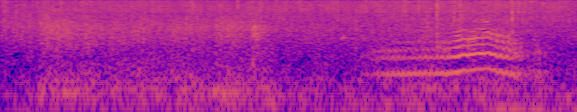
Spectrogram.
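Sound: cat meowing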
